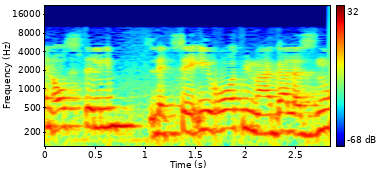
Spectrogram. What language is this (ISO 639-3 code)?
heb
